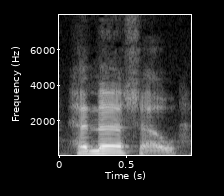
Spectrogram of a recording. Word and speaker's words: Hermoso: We're getting linked with Mario Hermoso, that's how you say his name, 24-year-old centre-back from Espanyol.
